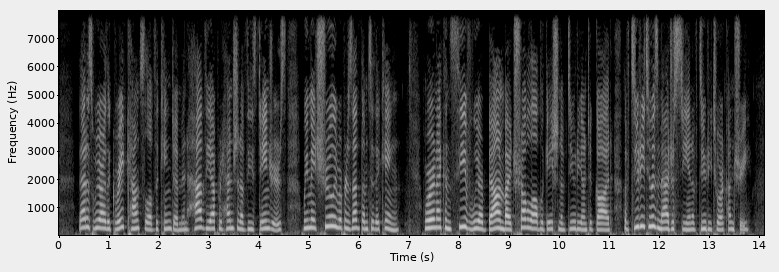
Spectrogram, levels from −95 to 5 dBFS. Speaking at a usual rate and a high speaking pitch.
No: fast, 215 wpm; very high, 255 Hz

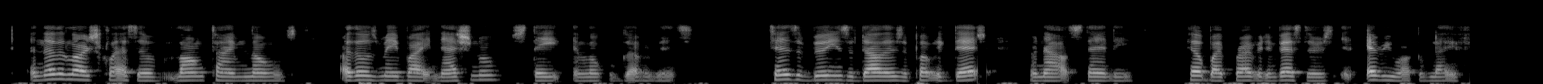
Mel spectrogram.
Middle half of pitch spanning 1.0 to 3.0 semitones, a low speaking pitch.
No: narrow, 2.4 semitones; medium, 185 Hz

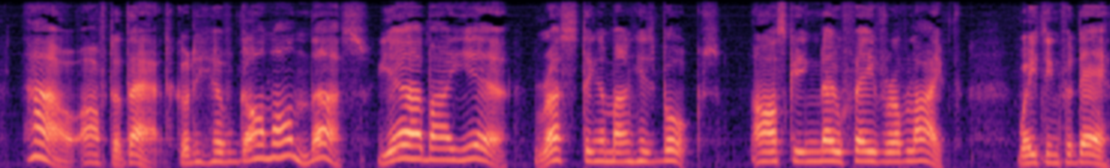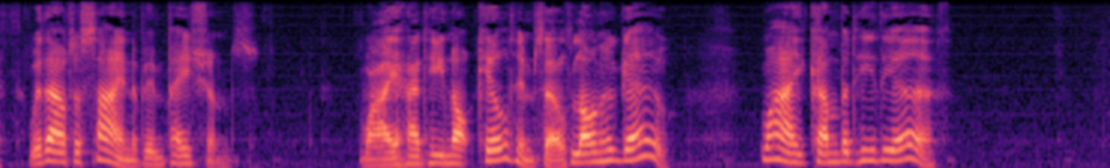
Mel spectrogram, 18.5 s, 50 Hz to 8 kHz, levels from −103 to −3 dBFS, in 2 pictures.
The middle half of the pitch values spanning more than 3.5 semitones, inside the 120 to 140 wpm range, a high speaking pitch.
No: average, 3.9 semitones; slow, 135 wpm; medium, 170 Hz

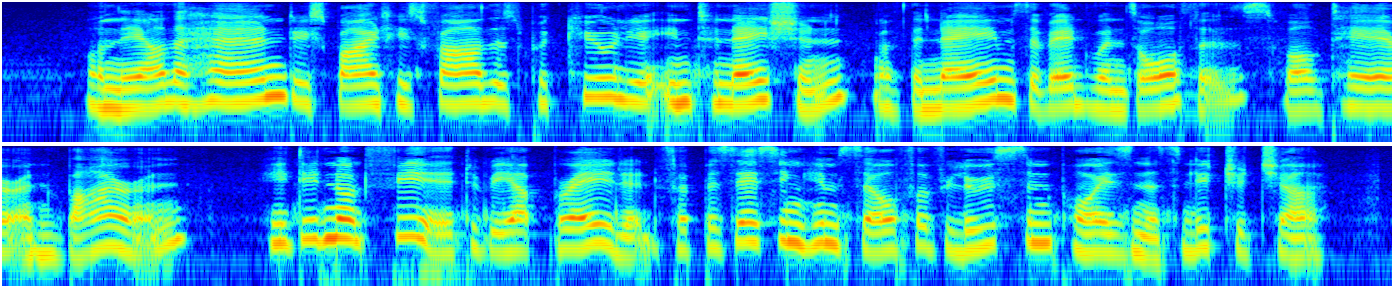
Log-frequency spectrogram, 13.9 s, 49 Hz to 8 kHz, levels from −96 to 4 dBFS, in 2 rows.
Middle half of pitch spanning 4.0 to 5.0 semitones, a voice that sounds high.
Yes: average, 4.3 semitones; high, 195 Hz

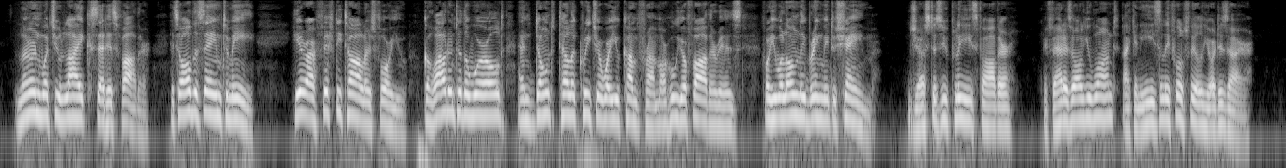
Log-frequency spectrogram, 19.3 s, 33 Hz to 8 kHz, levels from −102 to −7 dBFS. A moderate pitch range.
Yes: average, 4.7 semitones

